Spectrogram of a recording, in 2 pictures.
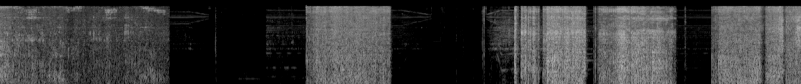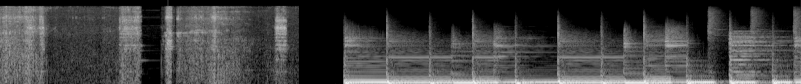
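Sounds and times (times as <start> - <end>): music: 11.4 - 16.0.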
